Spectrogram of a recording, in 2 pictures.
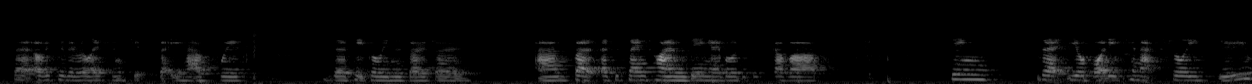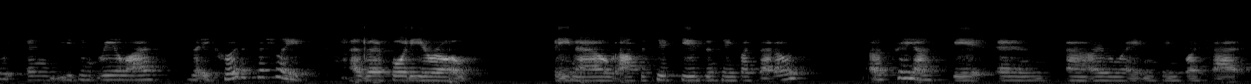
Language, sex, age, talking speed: English, female, 30-49, 145 wpm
